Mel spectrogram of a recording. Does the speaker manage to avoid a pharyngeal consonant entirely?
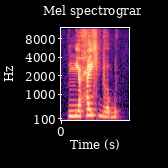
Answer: no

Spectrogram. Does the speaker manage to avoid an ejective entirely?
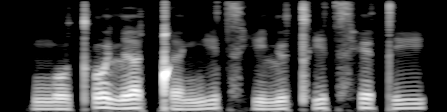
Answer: no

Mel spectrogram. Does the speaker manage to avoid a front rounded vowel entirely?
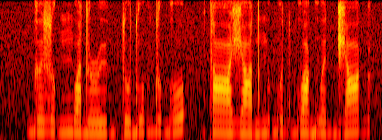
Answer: no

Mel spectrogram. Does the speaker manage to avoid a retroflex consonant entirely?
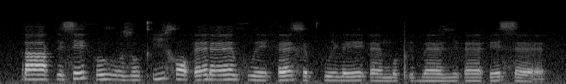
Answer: no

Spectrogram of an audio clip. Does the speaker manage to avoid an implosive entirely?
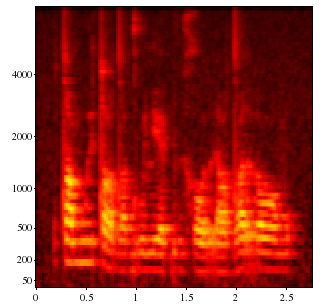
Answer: no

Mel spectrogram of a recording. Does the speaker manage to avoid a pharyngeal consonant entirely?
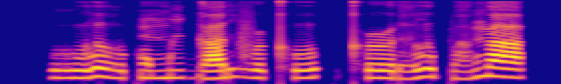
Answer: yes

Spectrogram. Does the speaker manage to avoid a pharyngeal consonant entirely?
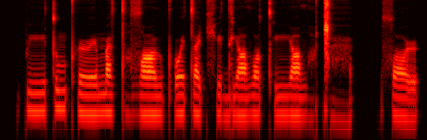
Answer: yes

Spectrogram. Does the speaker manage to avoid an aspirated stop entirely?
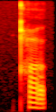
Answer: no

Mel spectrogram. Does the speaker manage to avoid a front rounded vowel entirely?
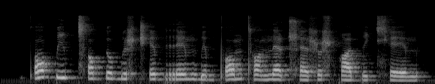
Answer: yes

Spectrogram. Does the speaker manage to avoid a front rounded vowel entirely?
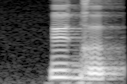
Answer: no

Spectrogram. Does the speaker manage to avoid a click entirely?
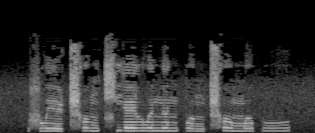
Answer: yes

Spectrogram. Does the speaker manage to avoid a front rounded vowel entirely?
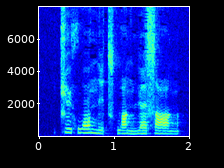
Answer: no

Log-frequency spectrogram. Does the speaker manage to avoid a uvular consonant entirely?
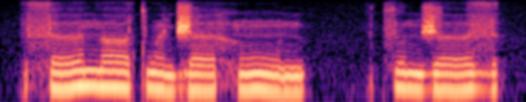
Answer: yes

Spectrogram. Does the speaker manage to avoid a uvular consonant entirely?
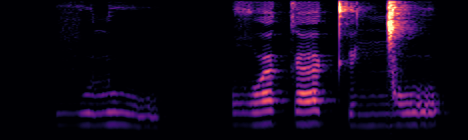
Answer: no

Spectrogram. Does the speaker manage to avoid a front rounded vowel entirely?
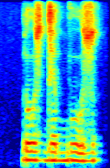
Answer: yes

